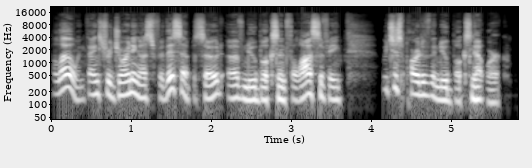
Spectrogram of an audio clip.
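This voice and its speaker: A man's voice: fairly high pitch, brisk. A man hosting a podcast interview, reading an intro before chatting with his guest. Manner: scripted intro, then relaxed chat. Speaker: podcast host. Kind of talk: interview host.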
